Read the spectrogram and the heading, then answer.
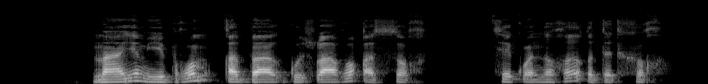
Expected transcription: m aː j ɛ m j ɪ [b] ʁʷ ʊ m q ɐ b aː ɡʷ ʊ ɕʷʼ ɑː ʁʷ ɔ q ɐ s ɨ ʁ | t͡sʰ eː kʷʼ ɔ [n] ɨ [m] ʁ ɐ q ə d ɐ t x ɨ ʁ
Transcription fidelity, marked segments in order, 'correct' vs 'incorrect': correct, correct, incorrect

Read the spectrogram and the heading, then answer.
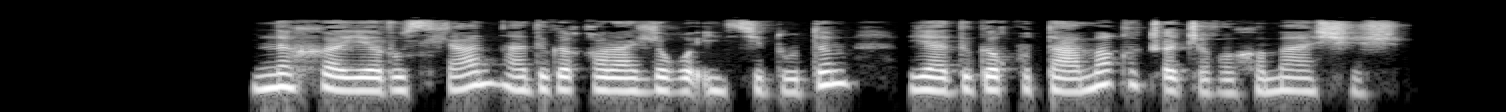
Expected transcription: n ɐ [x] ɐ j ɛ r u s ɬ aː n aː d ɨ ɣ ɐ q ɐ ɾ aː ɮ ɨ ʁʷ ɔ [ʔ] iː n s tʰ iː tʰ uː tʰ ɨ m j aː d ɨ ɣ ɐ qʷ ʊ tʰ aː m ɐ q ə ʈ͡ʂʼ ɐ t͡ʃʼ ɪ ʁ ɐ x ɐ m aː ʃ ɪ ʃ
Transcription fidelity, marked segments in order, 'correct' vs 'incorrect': correct, correct

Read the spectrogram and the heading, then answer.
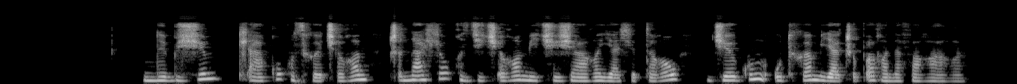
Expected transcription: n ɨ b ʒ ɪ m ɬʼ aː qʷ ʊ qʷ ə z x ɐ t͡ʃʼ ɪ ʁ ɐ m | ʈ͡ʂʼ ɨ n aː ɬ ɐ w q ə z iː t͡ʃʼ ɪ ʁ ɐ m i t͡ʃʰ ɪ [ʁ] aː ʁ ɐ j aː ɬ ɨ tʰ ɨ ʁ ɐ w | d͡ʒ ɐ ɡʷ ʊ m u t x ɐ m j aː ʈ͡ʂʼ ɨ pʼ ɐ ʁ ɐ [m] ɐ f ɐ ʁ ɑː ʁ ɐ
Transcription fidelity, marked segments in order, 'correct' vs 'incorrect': incorrect, incorrect

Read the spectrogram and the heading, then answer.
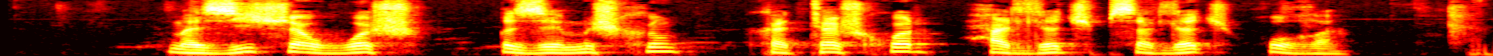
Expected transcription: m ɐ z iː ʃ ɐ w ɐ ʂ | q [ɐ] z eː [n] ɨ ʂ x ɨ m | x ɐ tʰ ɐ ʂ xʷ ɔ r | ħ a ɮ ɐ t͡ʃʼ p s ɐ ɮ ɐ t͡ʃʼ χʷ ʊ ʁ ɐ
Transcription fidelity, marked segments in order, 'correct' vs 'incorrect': incorrect, incorrect

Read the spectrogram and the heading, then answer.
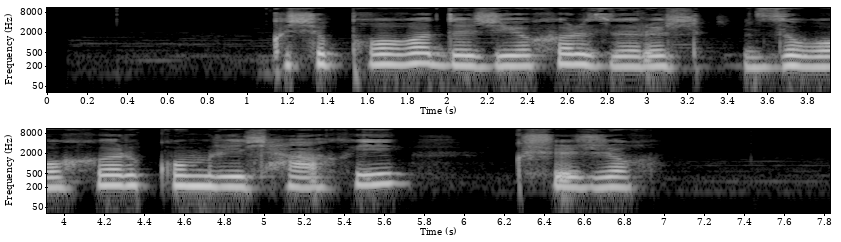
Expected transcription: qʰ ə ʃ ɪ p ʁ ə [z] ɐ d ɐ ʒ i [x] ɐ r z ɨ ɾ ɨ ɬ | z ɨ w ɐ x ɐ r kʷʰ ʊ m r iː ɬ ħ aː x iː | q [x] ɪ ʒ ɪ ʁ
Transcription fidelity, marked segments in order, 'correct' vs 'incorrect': incorrect, correct, incorrect

